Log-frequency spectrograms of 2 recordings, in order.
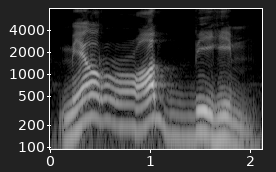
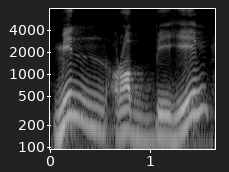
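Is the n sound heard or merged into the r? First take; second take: merged; heard. First: The n merges fully into the r. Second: The n is kept before the r. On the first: The speaker calls it right. "nunnya tidak dibaca karena dimasukkan ke huruf ro" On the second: The speaker calls it wrong. "Tidak bisa dipertahankan suara nunnya"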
